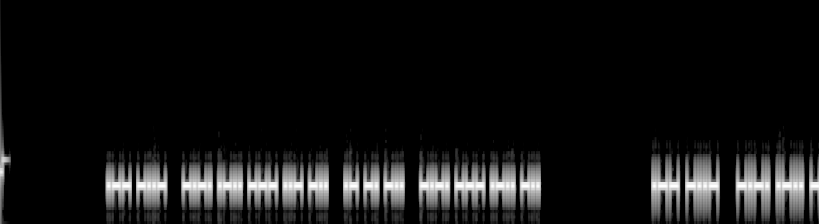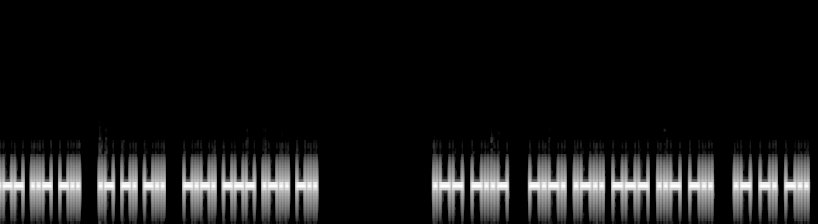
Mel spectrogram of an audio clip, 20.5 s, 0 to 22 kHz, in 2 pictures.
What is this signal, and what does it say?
Morse code, heard as a keyed tone, about 33 wpm, 700 Hz. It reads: WX CLOUD AND COLD WX CLOUD AND COLD WX CLOUD AND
